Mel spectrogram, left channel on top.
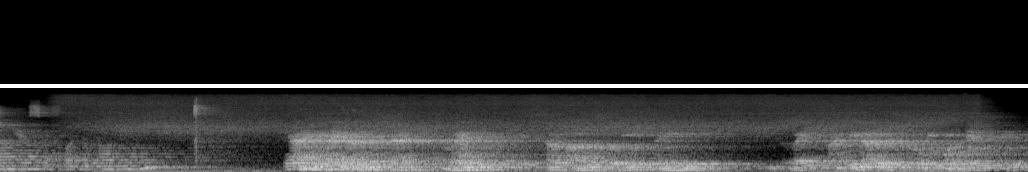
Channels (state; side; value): silent; left; 65 dB below the other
